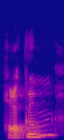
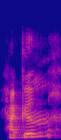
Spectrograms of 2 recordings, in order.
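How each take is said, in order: First: The first syllable sounds like hawk. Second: The first syllable sounds like hack. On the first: "Is it hack or hawk?" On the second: "Is it hack or hawk?"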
